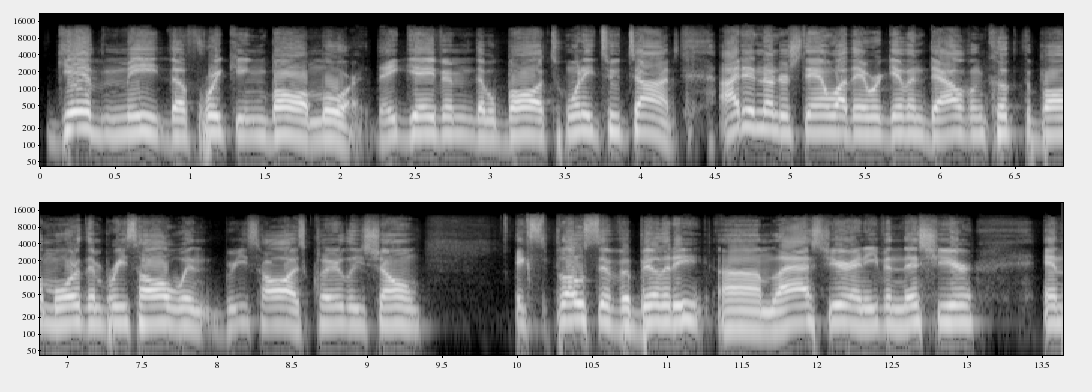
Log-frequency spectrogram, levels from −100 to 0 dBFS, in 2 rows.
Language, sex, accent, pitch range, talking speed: English, male, American, 145-160 Hz, 195 wpm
